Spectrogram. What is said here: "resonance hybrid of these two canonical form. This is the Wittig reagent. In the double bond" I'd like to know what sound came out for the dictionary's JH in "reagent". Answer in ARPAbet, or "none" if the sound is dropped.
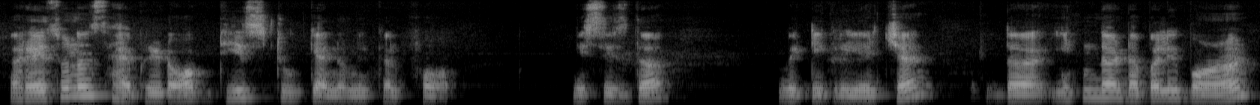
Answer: CH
